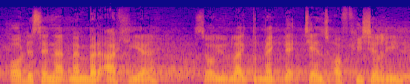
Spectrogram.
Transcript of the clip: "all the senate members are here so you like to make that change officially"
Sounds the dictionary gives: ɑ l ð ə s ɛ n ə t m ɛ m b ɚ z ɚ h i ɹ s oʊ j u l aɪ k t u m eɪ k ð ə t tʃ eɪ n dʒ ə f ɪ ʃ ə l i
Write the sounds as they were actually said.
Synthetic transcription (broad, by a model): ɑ l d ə s ɛ n ə t m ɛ m b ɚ ɑ h i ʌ s oʊ j u l aɪ k t u m eɪ k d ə t tʃ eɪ n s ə f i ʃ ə l i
